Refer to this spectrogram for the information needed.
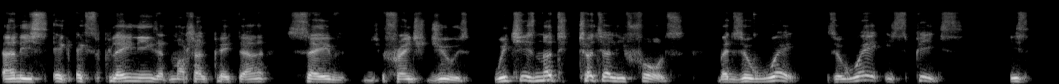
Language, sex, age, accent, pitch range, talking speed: English, male, 60-79, French, 125-190 Hz, 120 wpm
